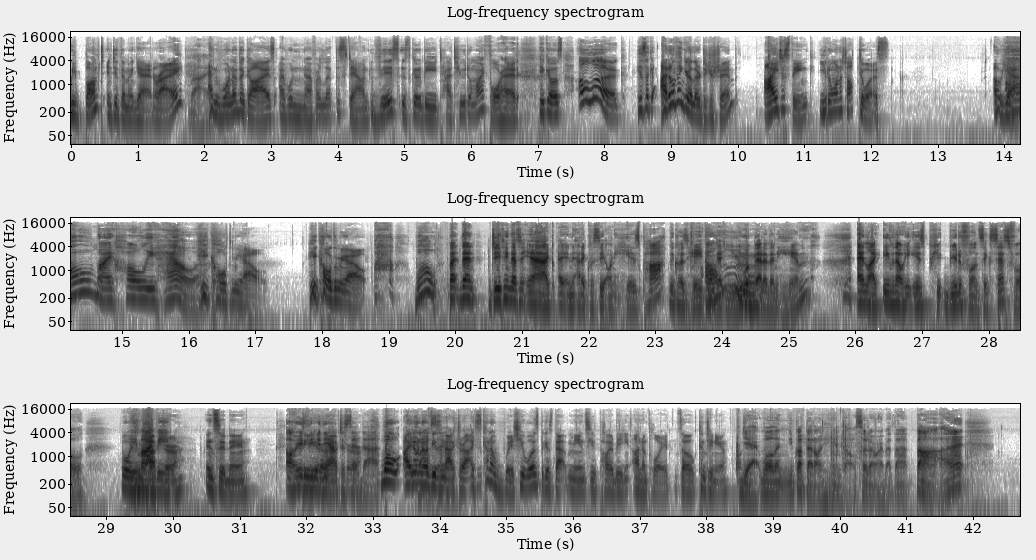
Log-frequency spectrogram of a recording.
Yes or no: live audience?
no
